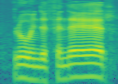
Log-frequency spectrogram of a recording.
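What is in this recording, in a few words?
"runy defender", San Lucas Quiaviní Zapotec; defends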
